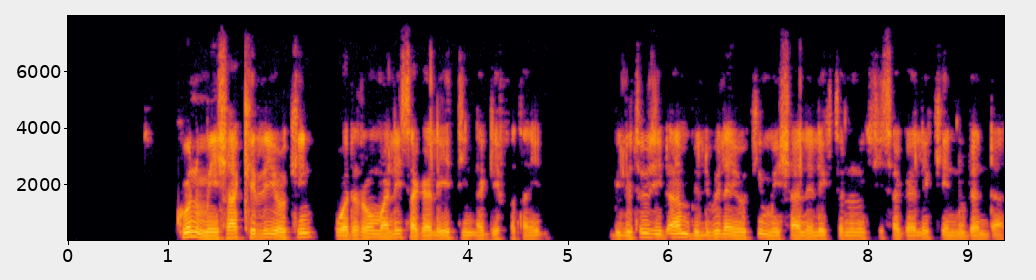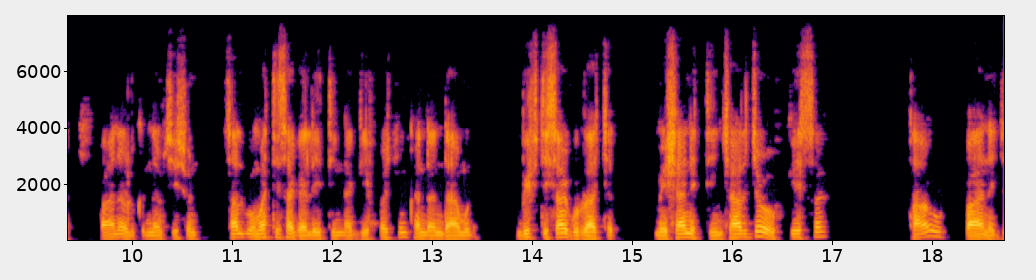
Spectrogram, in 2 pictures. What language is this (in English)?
Oromo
